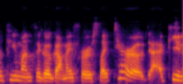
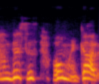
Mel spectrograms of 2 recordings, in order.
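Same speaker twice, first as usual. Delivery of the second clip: higher, louder gasping rush; breathless thrill; 8 semitones higher, 5 dB louder than usual. Retold or imitated. Client feeling her vision land, gasping with thrill. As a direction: gasp it out, overwhelmed with excitement. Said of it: "see her body be like".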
